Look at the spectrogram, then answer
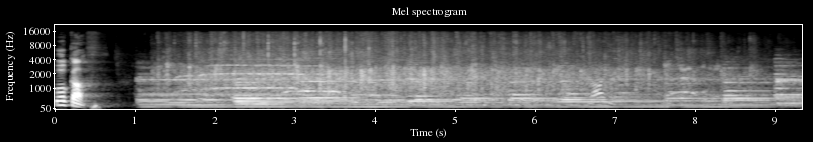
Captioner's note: applause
